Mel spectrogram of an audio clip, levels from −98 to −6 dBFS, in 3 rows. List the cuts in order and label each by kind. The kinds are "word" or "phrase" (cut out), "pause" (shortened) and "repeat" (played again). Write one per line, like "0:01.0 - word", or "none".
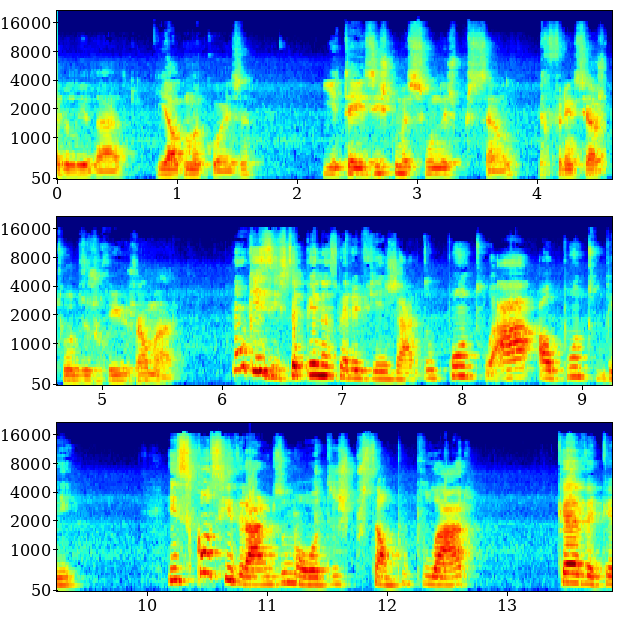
0:04.0 - word
0:04.6 - phrase
0:05.3 - phrase
0:06.9 - phrase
